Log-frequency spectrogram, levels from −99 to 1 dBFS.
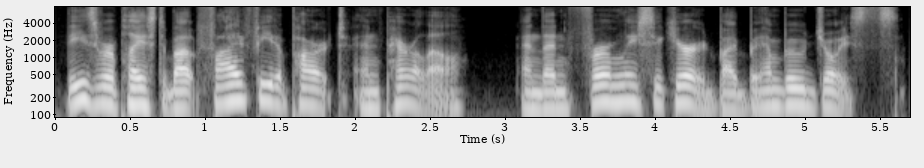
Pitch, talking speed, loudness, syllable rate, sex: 145 Hz, 170 wpm, -19 LUFS, 5.2 syllables/s, male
